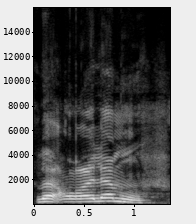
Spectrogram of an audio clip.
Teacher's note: आइन जो है साकिन है, इसकी हरकत कोई नहीं है, तो इसको सिर्फ हलक में लेके जाना है आवाज़ को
